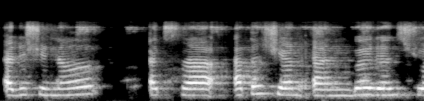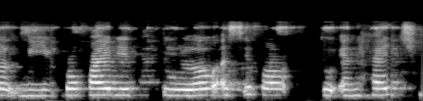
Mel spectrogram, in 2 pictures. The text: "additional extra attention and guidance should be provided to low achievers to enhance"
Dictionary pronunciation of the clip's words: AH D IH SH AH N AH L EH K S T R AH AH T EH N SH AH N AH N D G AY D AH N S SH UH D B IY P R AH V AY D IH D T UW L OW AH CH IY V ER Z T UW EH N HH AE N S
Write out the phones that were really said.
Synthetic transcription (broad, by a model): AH D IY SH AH N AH L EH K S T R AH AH T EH N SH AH N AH N G AY D AH N S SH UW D B IY P R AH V AY D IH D T UW L OW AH S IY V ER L T UW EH N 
